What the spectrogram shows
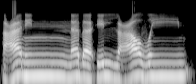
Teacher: عین کا مخرج واضح کیجئے، عین حلق کے درمیان سے ادا کیا جاتا ہے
